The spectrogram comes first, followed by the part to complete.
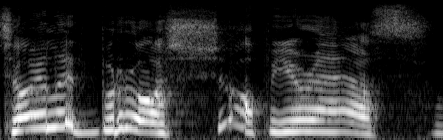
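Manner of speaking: slow, affected, put-on upper-class posh accent. Trying a line out in a posh voice: put-on posh voice. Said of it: "let's try and do this in a posh voice".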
